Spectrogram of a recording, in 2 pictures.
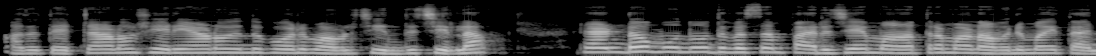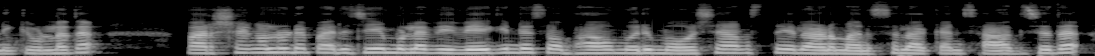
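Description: High-voiced woman reading a novel. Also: no room sound, clean studio sound. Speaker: storyteller. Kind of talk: audiobook novel narration.

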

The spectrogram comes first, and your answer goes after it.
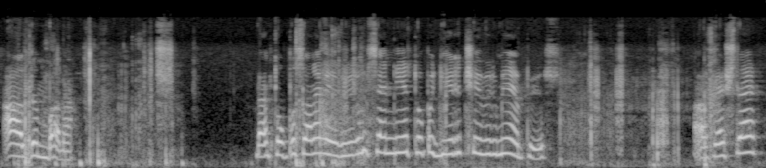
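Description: A woman's voice: very high-pitched, a little fast, long pauses. A woman doing casual, chatty gameplay commentary as a channel host, with a speech impediment that turns r into l or y. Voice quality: speech impediment, cannot pronounce r, substitutes l or y. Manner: chatty, exclaiming and muttering to self while playing. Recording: dull lo-fi mic with loud noise.

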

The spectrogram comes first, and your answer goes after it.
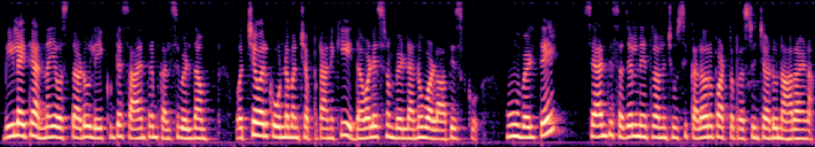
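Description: A woman reads a novel aloud as an audiobook narrator, her voice sitting at an ordinary middle pitch. She voices the dialogue of every character without putting on new voices, keeping a calm, even storytelling delivery. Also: a little fast.

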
